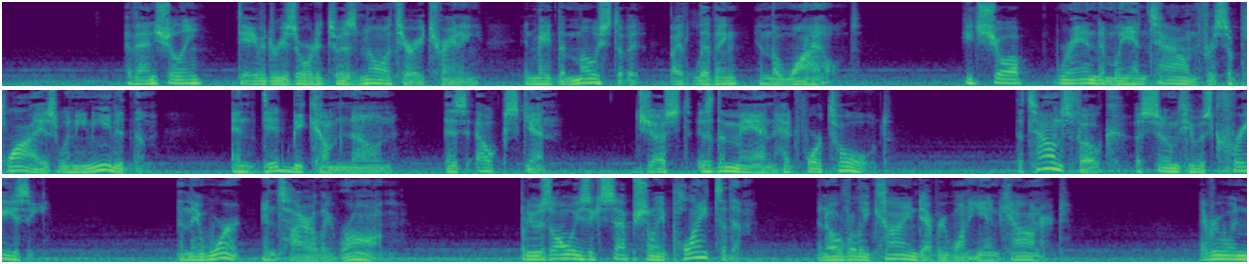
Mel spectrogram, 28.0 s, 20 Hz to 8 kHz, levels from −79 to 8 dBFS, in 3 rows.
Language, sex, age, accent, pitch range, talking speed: English, male, 40-59, American, 95-130 Hz, 150 wpm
